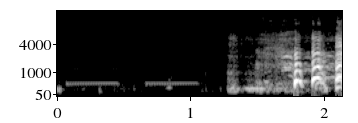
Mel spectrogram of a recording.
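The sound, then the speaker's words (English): A phone rings with an incoming caller to the show: two long, steady mid-pitched tones separated by a gap, then a voice begins talking. “Someone calling into the show? I think so.”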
